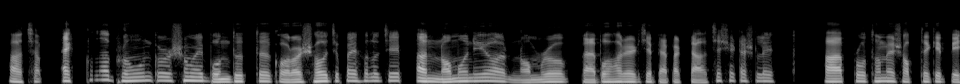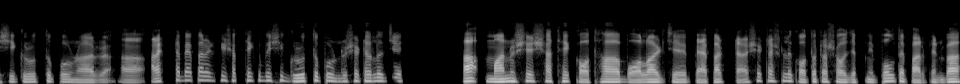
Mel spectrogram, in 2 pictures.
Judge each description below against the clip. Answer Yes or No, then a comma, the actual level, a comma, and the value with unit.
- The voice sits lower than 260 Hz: Yes, medium, 140 Hz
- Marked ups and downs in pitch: Yes, wide, 5.9 semitones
